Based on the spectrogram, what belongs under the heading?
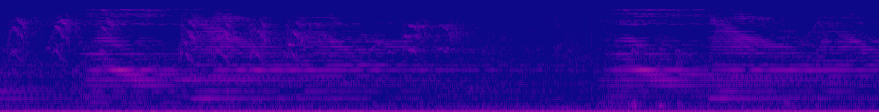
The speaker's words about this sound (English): Voices of birds. Is only one type of bird or are there different birds' voices? Try to distinguish.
